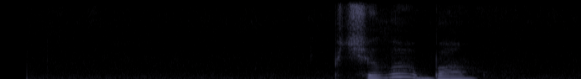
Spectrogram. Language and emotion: Russian, sad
